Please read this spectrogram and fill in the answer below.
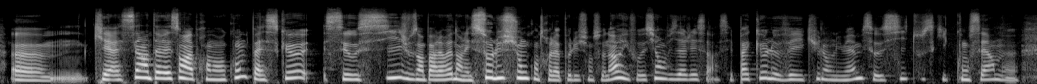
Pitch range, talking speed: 205-265 Hz, 245 wpm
